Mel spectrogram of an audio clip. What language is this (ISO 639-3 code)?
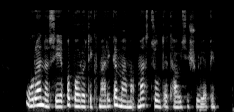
kat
